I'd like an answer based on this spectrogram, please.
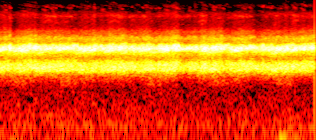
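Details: At a pond in a horse pasture, a frog chorus recorded with a Zoom device: continuous dense high-pitched trilling, evenly loud, with a softer lower band beneath and nothing else clearly heard.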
